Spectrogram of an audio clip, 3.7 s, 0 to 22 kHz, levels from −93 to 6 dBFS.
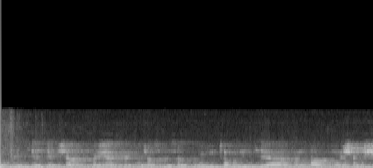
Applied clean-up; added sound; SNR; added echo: none; Engine starting / Car; 0 dB; reverberation time 1.1 s.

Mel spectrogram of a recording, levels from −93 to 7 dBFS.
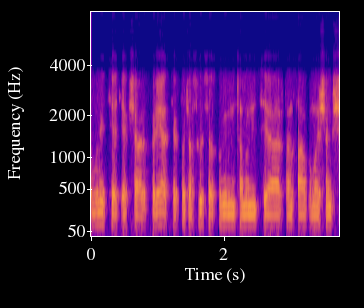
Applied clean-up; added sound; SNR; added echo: none; none; none; none.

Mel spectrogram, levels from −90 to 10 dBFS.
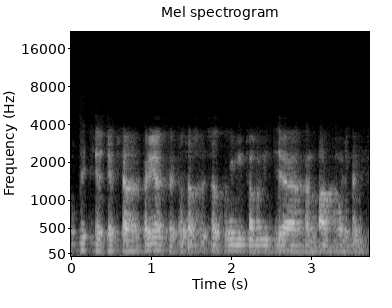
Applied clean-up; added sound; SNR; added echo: neural mask model DeepFilterNet 3.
